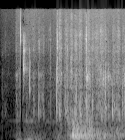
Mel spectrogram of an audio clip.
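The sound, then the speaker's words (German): The squeaking scroll wheel of a cheap, aubergine-coloured Bluetooth mouse being turned, giving off a fast run of dry, scratchy ticks and faint squeaks that start sparse and grow denser and louder, with no talking. “Kann man das hören? Das Drehrad quietscht.”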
